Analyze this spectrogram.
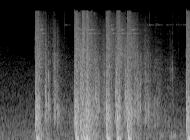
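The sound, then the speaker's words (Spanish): Gunfire in a multiplayer shooter video game: several sharp bursts of rapid shots, separated by short gaps and ending with one last burst, with no talk over them. “Le estoy disparando yo”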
